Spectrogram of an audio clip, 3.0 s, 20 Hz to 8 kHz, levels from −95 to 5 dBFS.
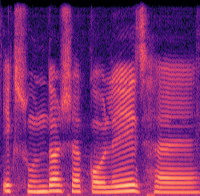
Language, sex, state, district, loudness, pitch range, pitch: Hindi, female, Bihar, West Champaran, -14 LUFS, 195-235 Hz, 215 Hz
